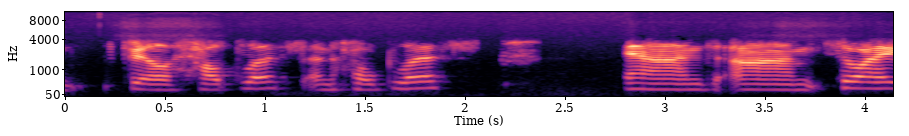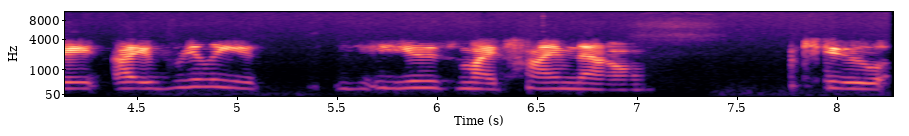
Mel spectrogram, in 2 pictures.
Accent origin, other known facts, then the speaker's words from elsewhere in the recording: Salt Lake City, Utah, United States; I grew up in Salt Lake City, Utah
